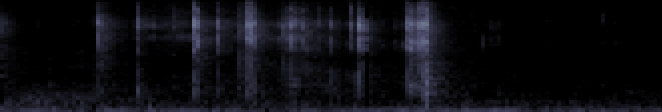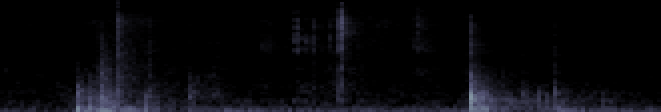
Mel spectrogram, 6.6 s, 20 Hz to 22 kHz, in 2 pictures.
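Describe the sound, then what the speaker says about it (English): An M4 bayonet slices and rips through packaging tape on a box, with rapid close snips and crinkles, followed by two heavier tearing strokes a couple of seconds apart, and no talking. "Let's take out the trusty old M4 bayonet"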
